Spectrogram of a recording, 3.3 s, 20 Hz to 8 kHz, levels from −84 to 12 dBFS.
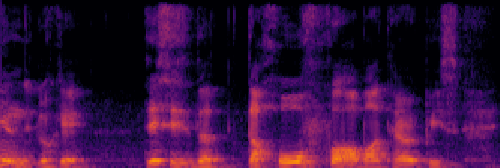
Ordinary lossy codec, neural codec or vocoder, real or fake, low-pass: none; none; real; none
